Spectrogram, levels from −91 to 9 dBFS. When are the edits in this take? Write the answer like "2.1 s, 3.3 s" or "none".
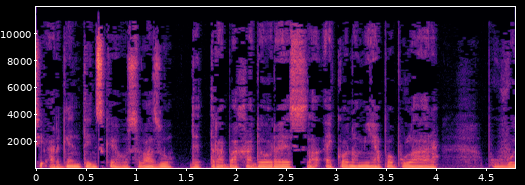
1.5 s, 2.7 s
